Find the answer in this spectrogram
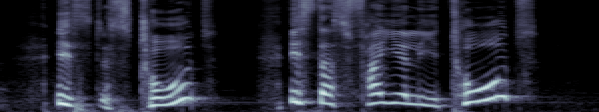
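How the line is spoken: Mother moaning. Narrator (German): Die Mutter stöhnte

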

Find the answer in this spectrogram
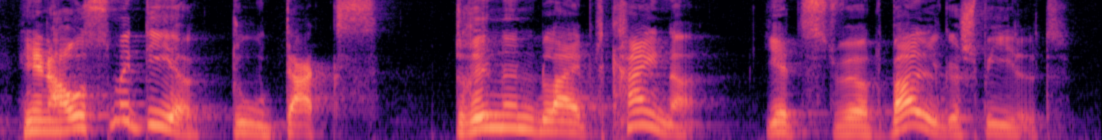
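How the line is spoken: Shouted after running. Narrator (German): der große Eber zurückgerannt kam und rief

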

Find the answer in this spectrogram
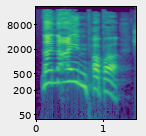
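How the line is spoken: Terrified scream. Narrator (German): schrie Squirrel in völliger Angst auf

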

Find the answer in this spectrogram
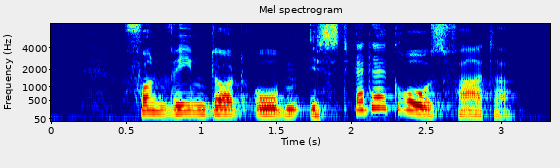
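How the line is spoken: Plain. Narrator (German): fragte Vinzi

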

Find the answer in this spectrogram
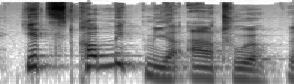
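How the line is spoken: Calling out. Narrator (German): rief sie

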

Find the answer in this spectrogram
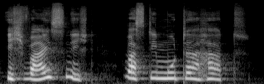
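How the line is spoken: Pitiful sobbing, groaning. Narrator (German): Wiseli schluchzte zum Erbarmen und stöhnte hervor

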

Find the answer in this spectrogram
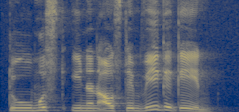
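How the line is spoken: Boy calling out. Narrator (German): rief der Junge

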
